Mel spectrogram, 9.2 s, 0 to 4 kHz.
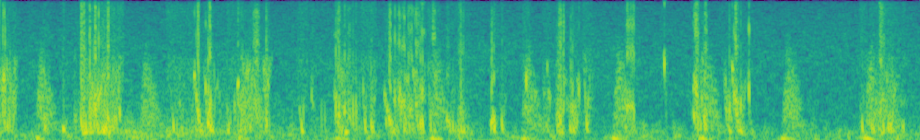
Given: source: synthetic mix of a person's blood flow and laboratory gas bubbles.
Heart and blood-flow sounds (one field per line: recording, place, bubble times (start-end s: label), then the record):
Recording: Doppler ultrasound of blood flow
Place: subclavian vein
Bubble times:
0.00-0.19 s: bubbles
0.41-0.51 s: bubbles
0.59-0.68 s: bubbles
0.71-1.25 s: bubbles
1.65-2.73 s: bubbles
2.97-3.77 s: bubbles
3.83-4.41 s: bubbles
4.45-4.72 s: bubbles
4.88-5.07 s: bubbles
5.23-5.31 s: bubbles
5.42-5.96 s: bubbles
6.22-6.39 s: bubbles
6.61-6.69 s: bubbles
6.90-7.12 s: bubbles
7.22-7.53 s: bubbles
8.59-9.07 s: bubbles
From the record:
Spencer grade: 3 (all of the cardiac periods contain showers or single bubble signals, but not dominating or overriding the cardiac motion signals)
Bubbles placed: anywhere in the cardiac cycle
